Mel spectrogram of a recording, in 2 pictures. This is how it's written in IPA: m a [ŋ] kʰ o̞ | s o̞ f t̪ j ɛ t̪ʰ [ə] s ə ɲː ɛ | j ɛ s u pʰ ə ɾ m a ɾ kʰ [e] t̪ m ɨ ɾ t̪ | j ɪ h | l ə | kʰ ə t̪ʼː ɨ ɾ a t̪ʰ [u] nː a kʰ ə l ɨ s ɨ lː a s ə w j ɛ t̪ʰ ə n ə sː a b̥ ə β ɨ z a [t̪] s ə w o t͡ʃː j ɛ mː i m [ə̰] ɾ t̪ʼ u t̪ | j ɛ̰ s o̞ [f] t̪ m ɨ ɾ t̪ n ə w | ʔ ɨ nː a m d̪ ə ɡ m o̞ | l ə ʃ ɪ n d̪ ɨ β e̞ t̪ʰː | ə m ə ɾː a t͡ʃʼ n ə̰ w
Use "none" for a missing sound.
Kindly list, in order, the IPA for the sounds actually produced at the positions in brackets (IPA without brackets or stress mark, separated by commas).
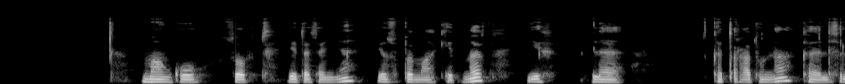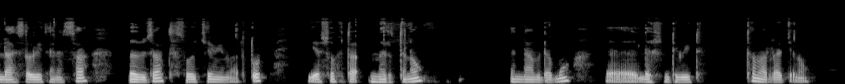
ŋ, ə, e, u, t̪, ə̰, f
